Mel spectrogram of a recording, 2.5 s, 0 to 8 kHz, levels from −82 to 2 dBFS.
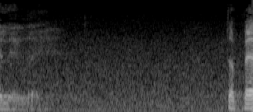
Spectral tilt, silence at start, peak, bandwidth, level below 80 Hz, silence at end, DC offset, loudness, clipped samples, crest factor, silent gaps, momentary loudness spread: -6 dB/octave; 0 s; -10 dBFS; 7.6 kHz; -54 dBFS; 0 s; under 0.1%; -42 LUFS; under 0.1%; 26 dB; none; 13 LU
